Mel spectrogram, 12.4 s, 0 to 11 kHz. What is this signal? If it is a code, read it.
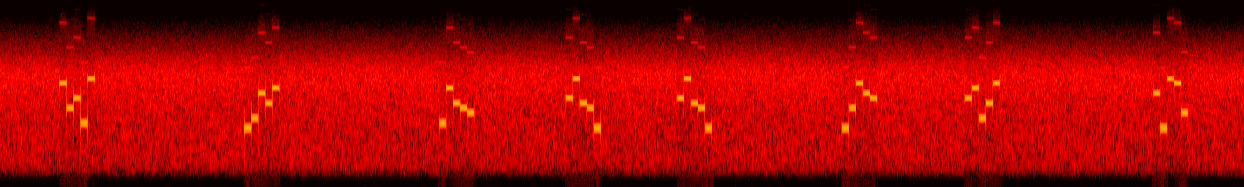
Five-tone selective call (ZVEI), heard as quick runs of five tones, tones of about 70 ms, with radio hiss and a squelch burst at the end. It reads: 05722 13869 29654 77651 77651 15087 79360 81104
